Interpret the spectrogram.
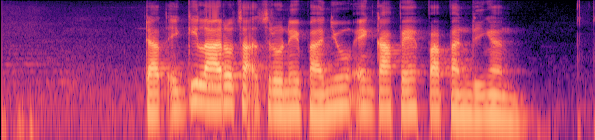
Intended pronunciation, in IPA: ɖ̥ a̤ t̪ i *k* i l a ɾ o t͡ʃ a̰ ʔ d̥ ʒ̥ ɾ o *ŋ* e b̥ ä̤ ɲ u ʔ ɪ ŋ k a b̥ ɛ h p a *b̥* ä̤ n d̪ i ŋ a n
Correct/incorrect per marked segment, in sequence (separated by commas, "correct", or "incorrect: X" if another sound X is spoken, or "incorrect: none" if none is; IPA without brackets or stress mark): correct, incorrect: n, correct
